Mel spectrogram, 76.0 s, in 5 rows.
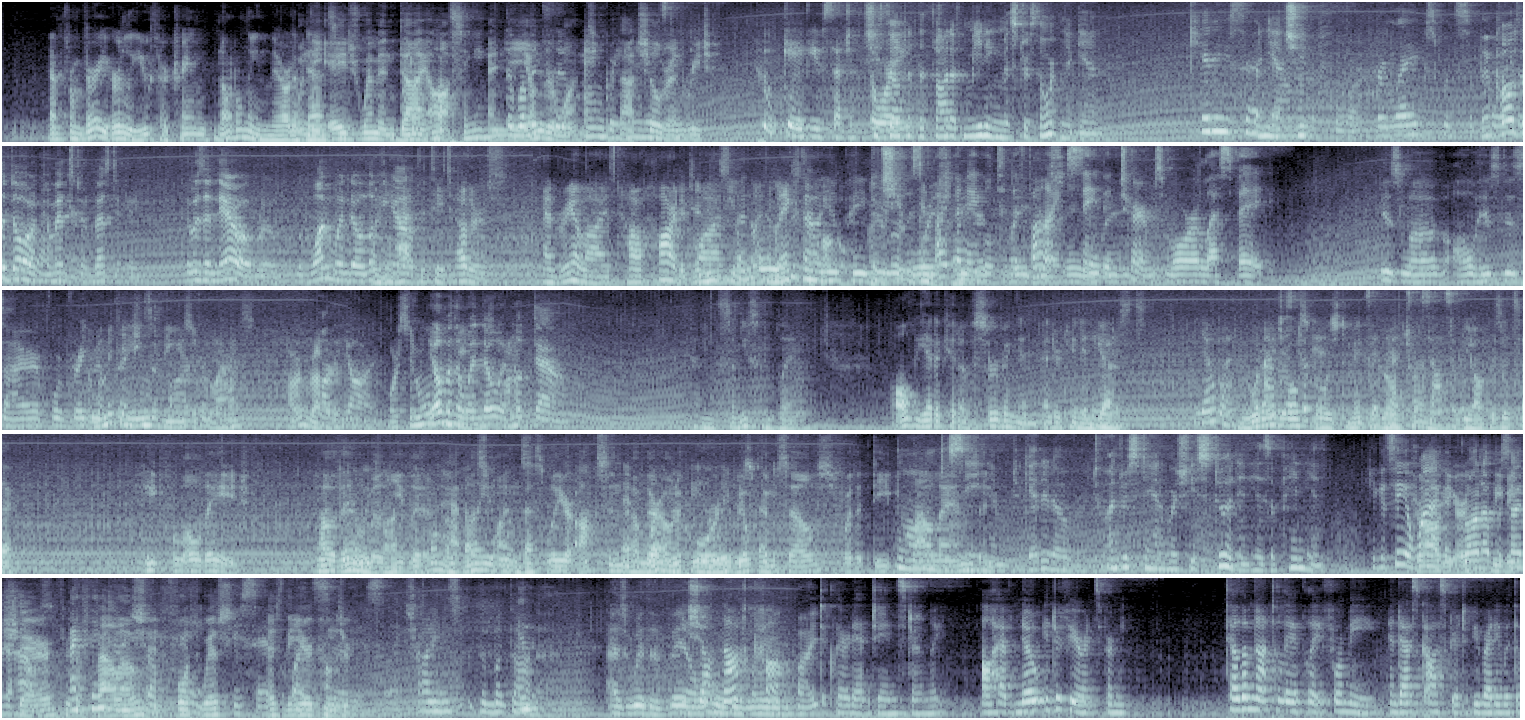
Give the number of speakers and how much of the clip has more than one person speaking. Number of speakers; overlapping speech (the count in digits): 10, about 44%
